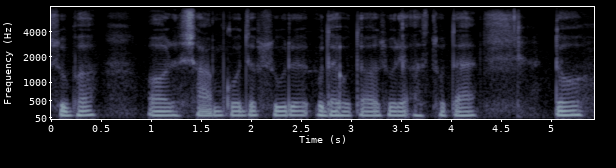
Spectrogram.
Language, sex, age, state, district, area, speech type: Hindi, male, 30-45, Madhya Pradesh, Betul, rural, spontaneous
